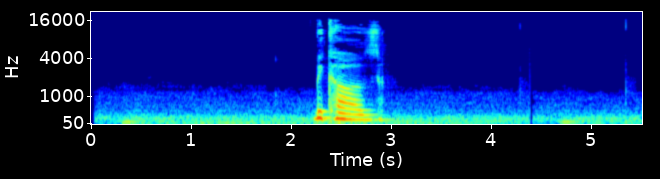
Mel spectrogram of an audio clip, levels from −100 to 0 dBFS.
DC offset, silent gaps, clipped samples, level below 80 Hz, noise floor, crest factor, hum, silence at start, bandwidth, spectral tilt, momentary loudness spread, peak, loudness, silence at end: under 0.1%; none; under 0.1%; -56 dBFS; -56 dBFS; 22 dB; none; 0.3 s; 16 kHz; -7.5 dB/octave; 29 LU; -12 dBFS; -27 LUFS; 0.7 s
